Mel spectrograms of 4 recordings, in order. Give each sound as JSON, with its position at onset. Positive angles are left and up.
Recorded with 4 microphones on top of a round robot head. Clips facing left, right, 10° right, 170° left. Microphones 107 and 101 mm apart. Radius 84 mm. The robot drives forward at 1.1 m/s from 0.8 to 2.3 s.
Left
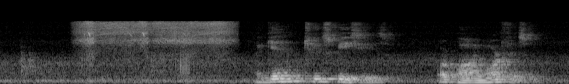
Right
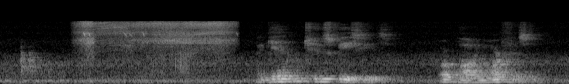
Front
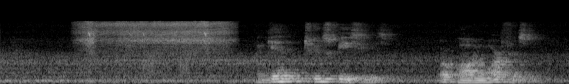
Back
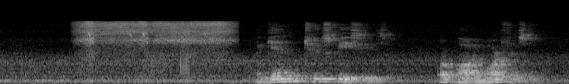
{"t": 2.5, "sound": "a man speaking", "azimuth_deg": 120, "distance_m": 4.5}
